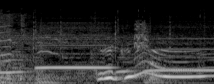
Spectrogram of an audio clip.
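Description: Background music with long held notes, and a baby's high cooing voice gliding up and back down over it about halfway through.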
